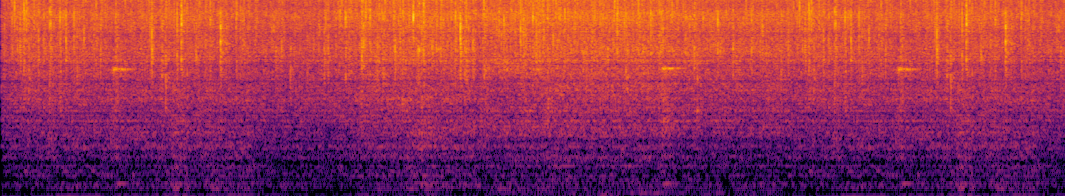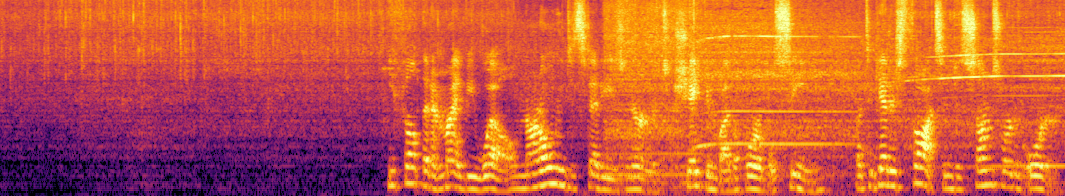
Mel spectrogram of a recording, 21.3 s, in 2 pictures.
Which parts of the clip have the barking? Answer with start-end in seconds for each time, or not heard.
not heard.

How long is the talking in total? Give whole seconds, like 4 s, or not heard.
7 s.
